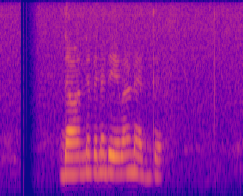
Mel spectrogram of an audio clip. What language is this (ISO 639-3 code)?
sin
